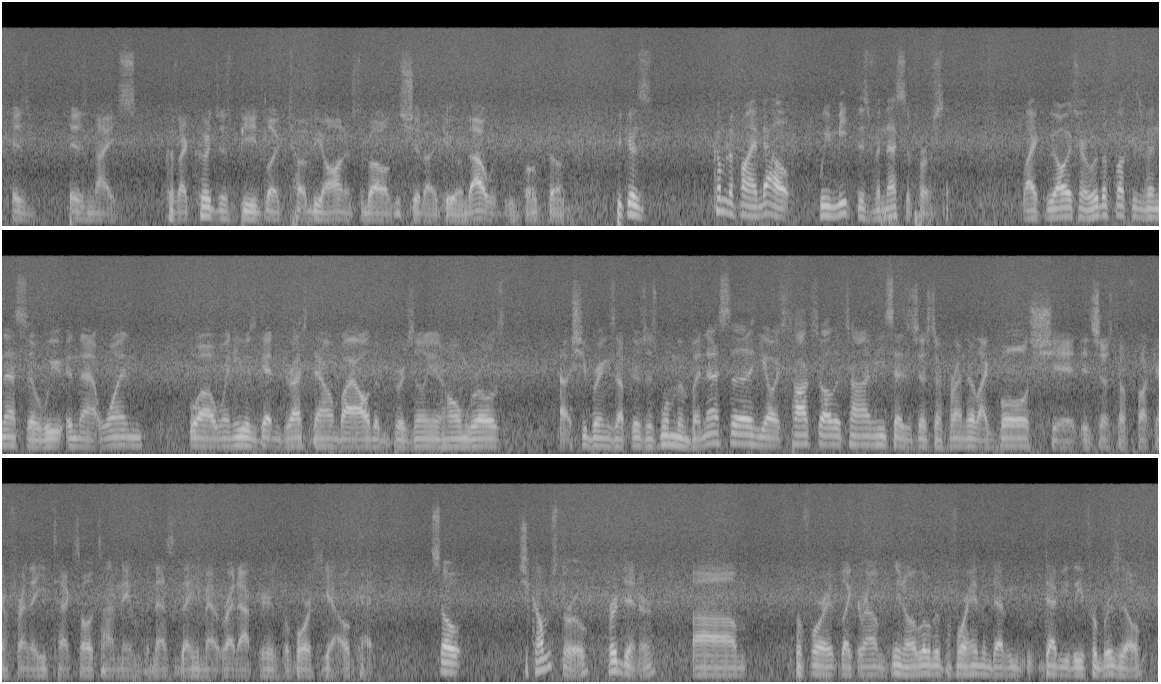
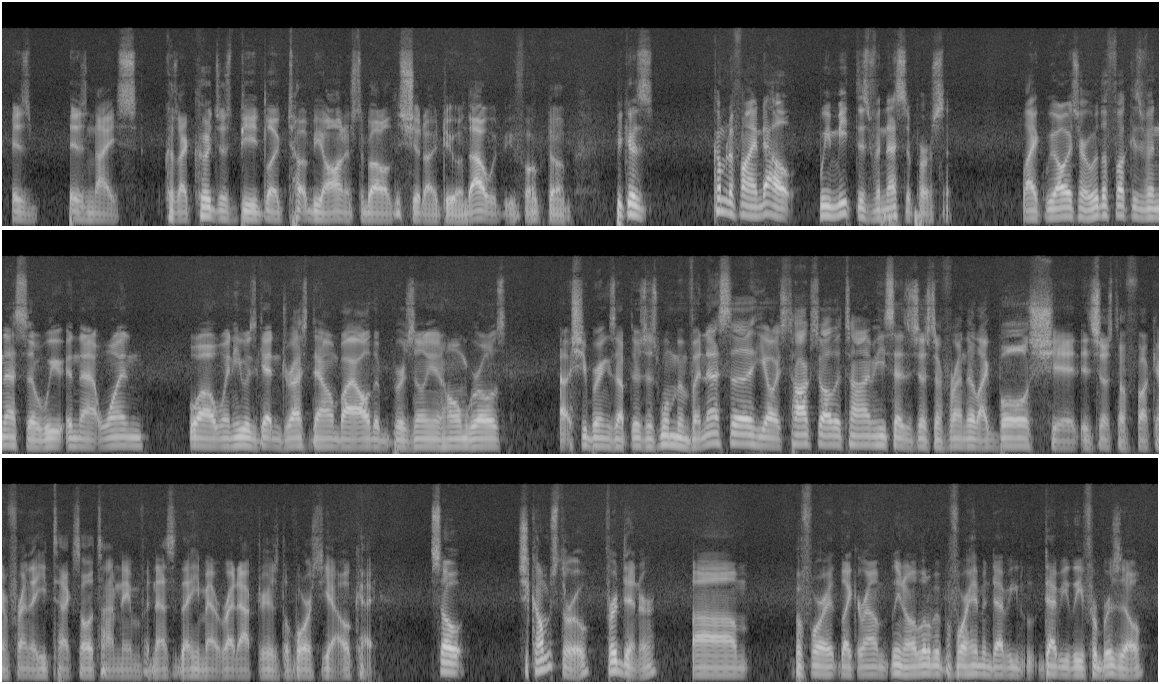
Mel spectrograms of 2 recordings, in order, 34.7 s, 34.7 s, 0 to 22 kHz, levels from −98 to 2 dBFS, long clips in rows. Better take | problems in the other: second | hiss; loud; throughout; 3 dB below the speech; faint in the second

